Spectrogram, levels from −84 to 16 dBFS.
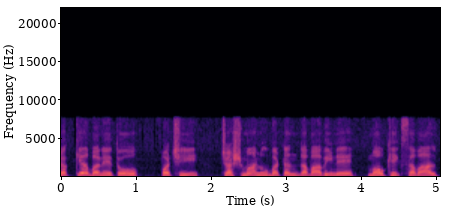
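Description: No faults to report in this speech; it carries the normal character of a WebRTC call path, with nothing above 8 kHz, which fits a G.722 wideband codec.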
